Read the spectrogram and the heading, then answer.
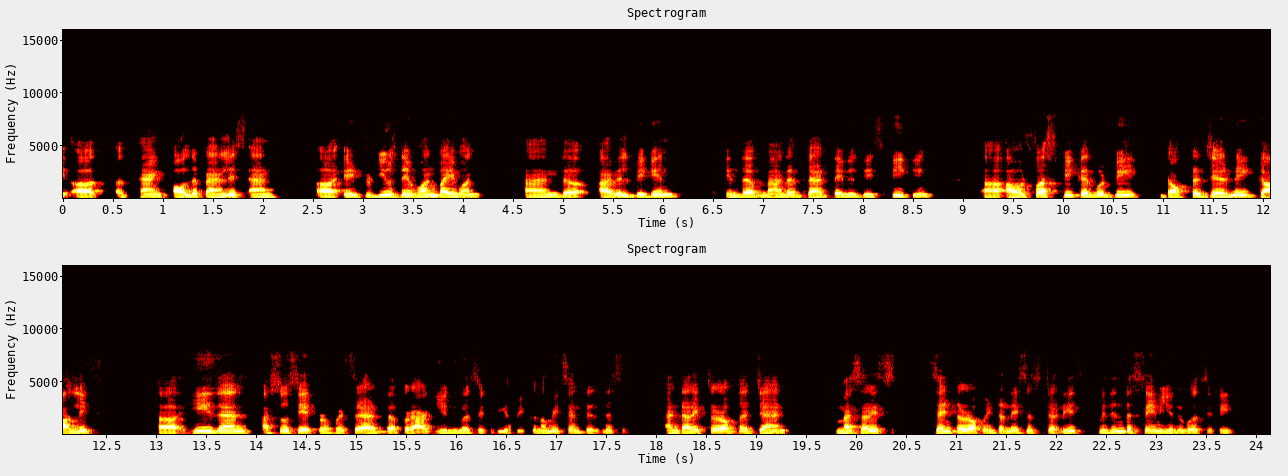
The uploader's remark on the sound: The Middle East Institute has hosted a panel of experts to tackle these and other questions. This public talk was conducted online via Zoom.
